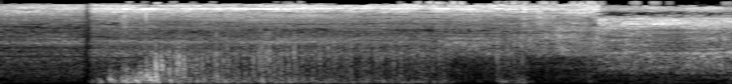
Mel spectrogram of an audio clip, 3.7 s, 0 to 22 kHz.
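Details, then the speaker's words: Engine stopped, crankcase pressurised with about 10 psi of compressed air to find an oil leak: steady airy hiss of air escaping from an open screw hole in the crankcase; crankcase air leak. "and there's our leak well I don't even know if I can see that stinking thing that's pretty big whatever that is oh it's a screw hole"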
